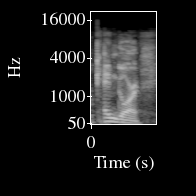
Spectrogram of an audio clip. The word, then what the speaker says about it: Kengor: And by the way, I told you before we started, and again, let me make sure you get the name right. It's Dr. Paul Kengor, K-E-N-G-O-R.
